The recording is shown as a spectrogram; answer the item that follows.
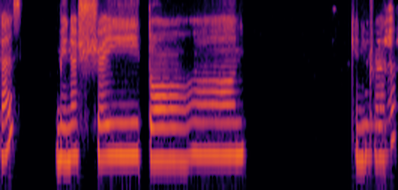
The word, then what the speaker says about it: شيطان: The letter Ta, make sure that we don't round it. It's a thick letter. Again, we have to round our lips, but it should just be pronounced as Mina Shaitan.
